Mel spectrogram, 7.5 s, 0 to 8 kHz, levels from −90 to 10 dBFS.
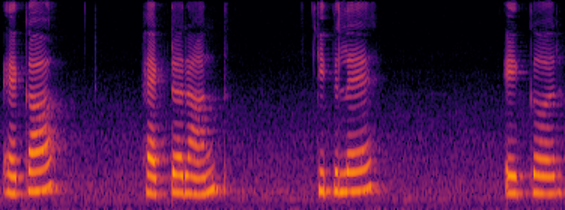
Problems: none marked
